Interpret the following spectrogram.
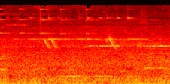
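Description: Bicycle bells ringing again and again among a large pack of cyclists, short bright dings over a steady low rumble.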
